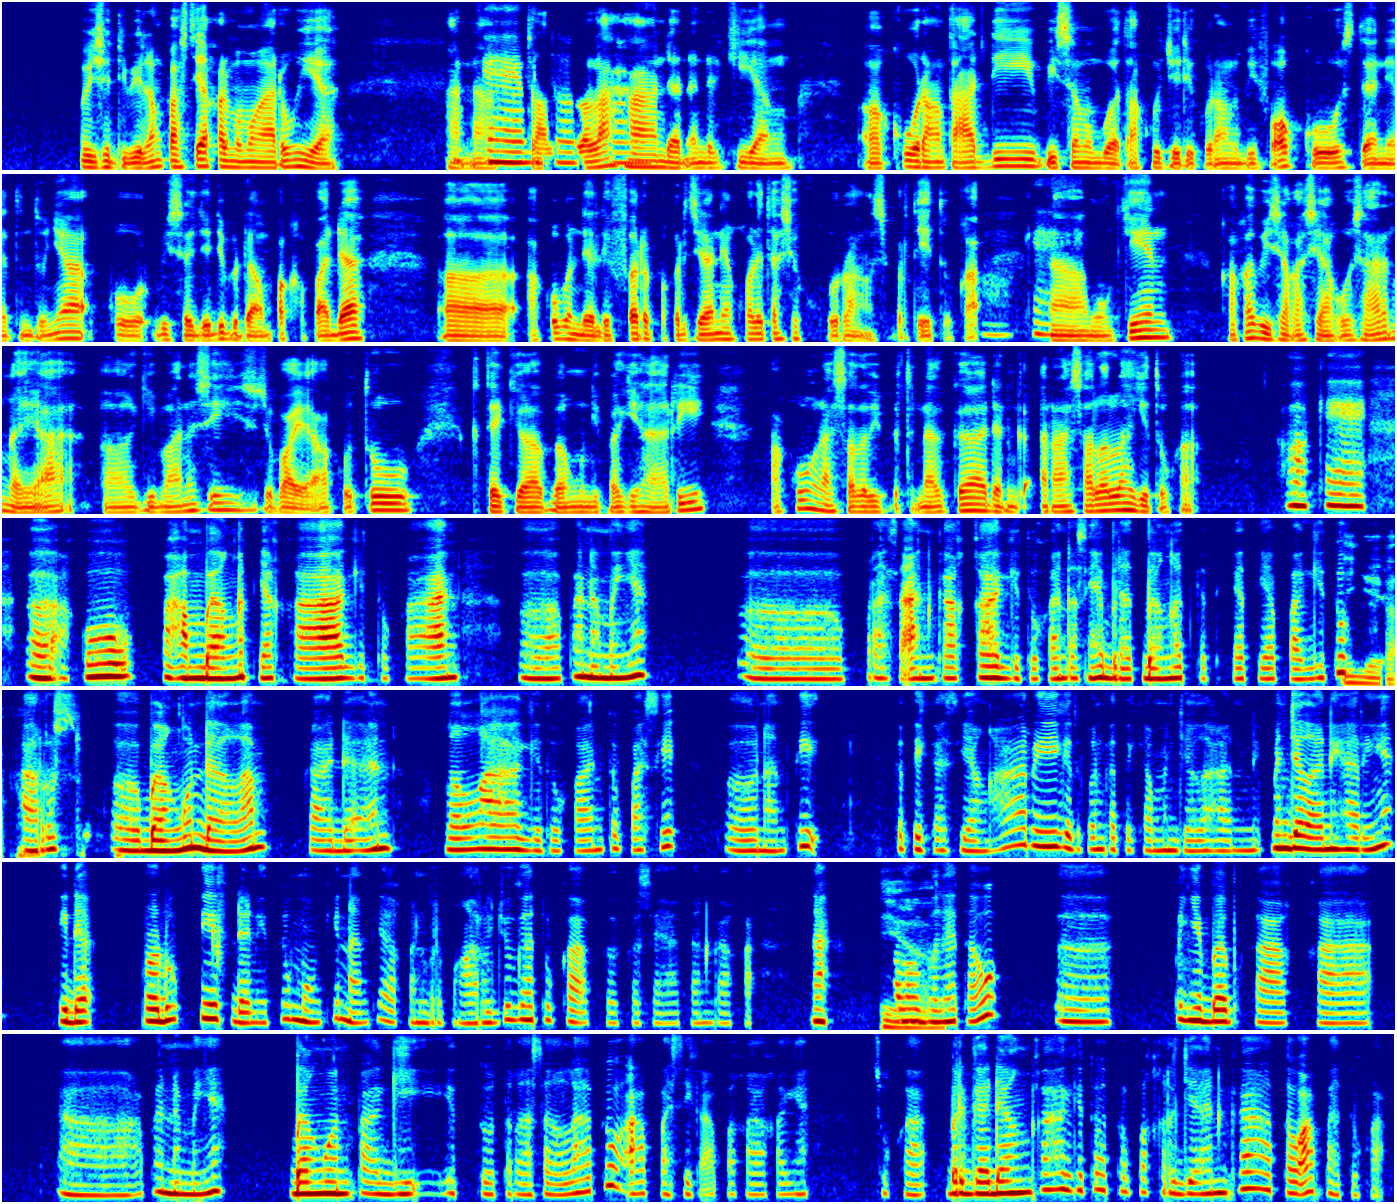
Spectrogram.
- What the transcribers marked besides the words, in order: static; distorted speech; in English: "men-deliver"; tapping
- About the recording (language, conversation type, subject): Indonesian, advice, Bagaimana cara agar saya bisa bangun pagi dengan lebih berenergi dan tidak merasa lelah?
- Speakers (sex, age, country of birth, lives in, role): female, 30-34, Indonesia, Indonesia, advisor; male, 25-29, Indonesia, Indonesia, user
